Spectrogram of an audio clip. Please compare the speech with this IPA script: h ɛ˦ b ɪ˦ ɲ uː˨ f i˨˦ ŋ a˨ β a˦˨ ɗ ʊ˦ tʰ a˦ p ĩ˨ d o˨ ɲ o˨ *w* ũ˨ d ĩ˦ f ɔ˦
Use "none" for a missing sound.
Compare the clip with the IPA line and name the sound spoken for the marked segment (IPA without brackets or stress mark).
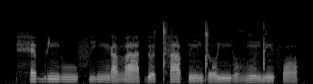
ɣ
